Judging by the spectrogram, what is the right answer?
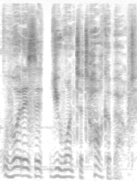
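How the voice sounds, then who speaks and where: A woman's voice: deep voice, normal speed, gravelly. A woman playing a stern, skeptical officer in a sci-fi video game, speaking in a formal, cool and guarded way. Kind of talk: scripted video game voice acting. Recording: game music behind the voice. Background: background music.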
